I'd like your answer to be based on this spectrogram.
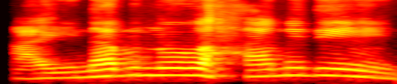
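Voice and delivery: আইনাবনু very slow, said as one word with no hamza; joined ainabnu. Shown as a demonstration. Teacher modelling the joined word, very slow. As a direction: glide aina into bnu without a break. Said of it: "আইনাবনু একসাথে উচ্চারণ হবে".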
